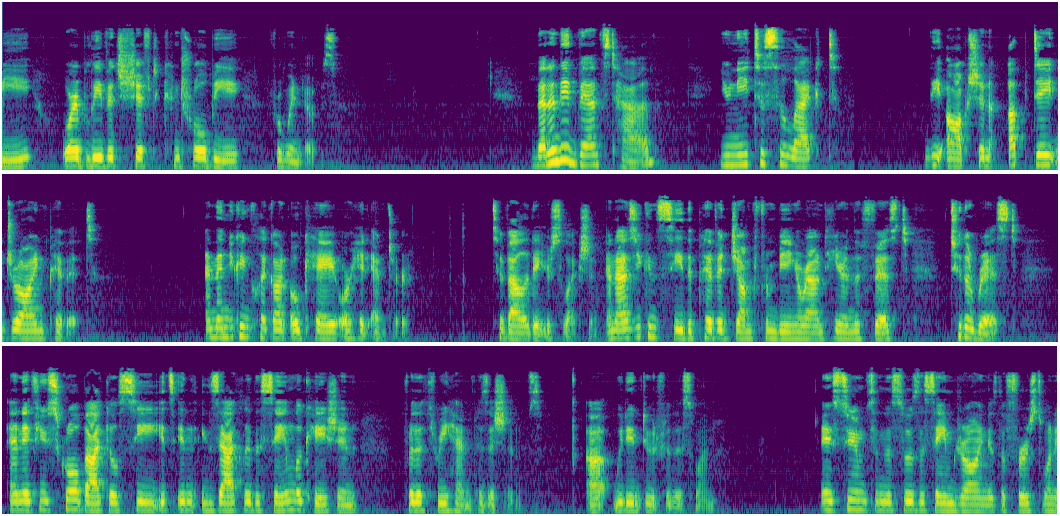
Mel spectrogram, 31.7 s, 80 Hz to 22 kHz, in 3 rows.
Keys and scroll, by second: 15.1 Return.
